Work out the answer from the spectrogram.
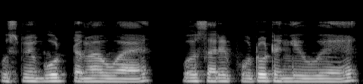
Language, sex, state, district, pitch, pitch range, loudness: Hindi, male, Jharkhand, Ranchi, 150 Hz, 140-155 Hz, -18 LUFS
